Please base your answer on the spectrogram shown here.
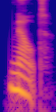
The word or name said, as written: knelt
